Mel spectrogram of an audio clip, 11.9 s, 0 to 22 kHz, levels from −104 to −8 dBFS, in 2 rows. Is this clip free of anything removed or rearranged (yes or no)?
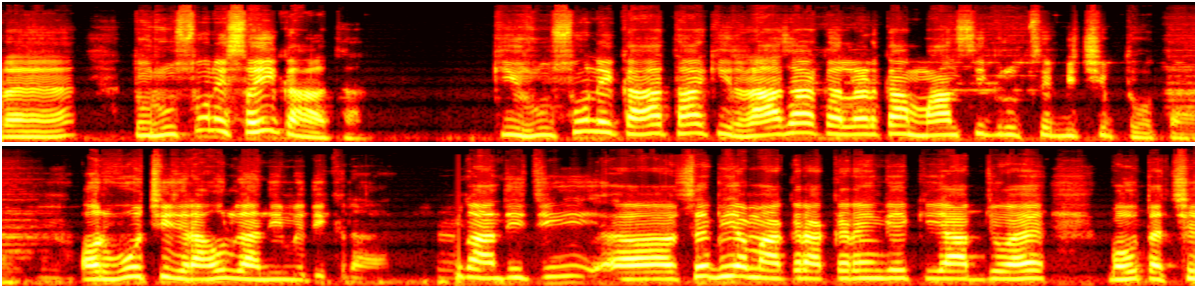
no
